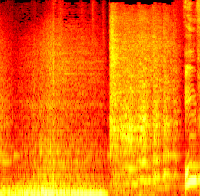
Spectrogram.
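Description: A car engine's deep rumble for about a second, followed by a short burst of hiss.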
